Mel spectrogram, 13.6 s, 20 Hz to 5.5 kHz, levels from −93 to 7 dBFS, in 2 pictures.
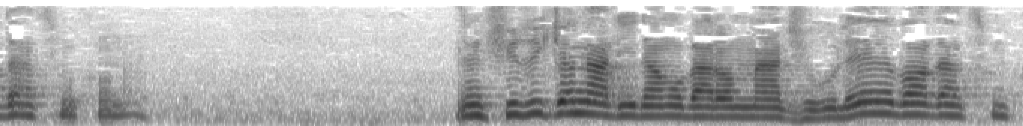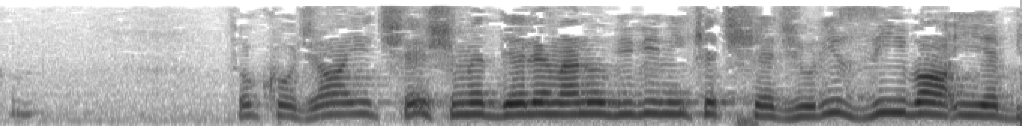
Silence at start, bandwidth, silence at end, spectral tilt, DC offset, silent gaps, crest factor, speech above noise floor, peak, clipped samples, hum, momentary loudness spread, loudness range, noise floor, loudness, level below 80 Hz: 0 s; 5 kHz; 0 s; -9 dB/octave; under 0.1%; none; 18 dB; 32 dB; -2 dBFS; under 0.1%; none; 17 LU; 10 LU; -51 dBFS; -19 LUFS; -54 dBFS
